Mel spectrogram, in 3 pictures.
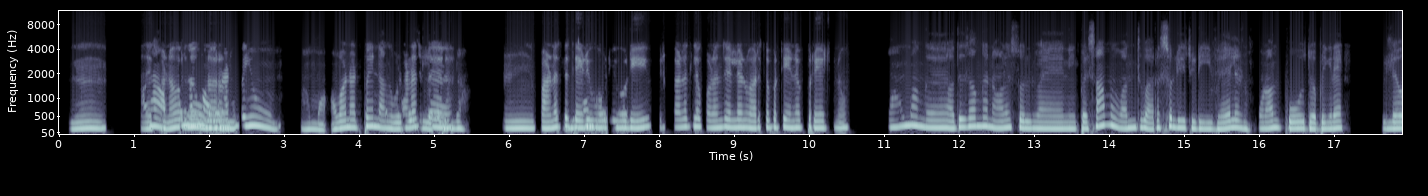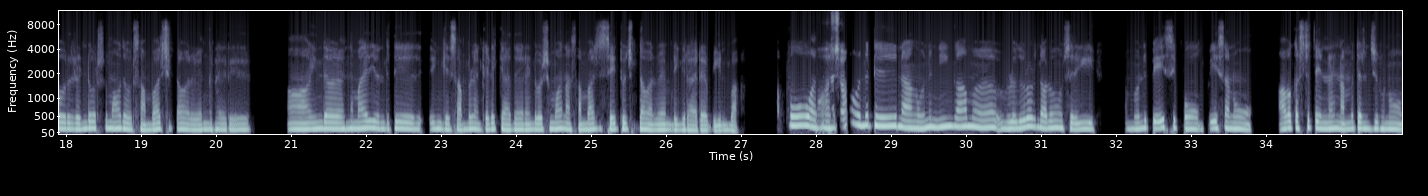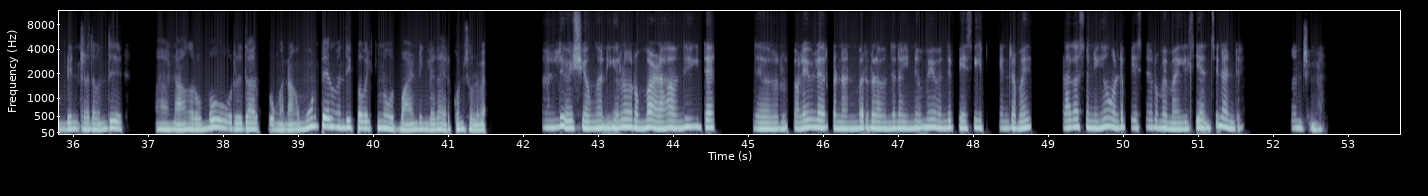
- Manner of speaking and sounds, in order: unintelligible speech; other noise
- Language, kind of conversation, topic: Tamil, podcast, தூரம் இருந்தாலும் நட்பு நீடிக்க என்ன வழிகள் உண்டு?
